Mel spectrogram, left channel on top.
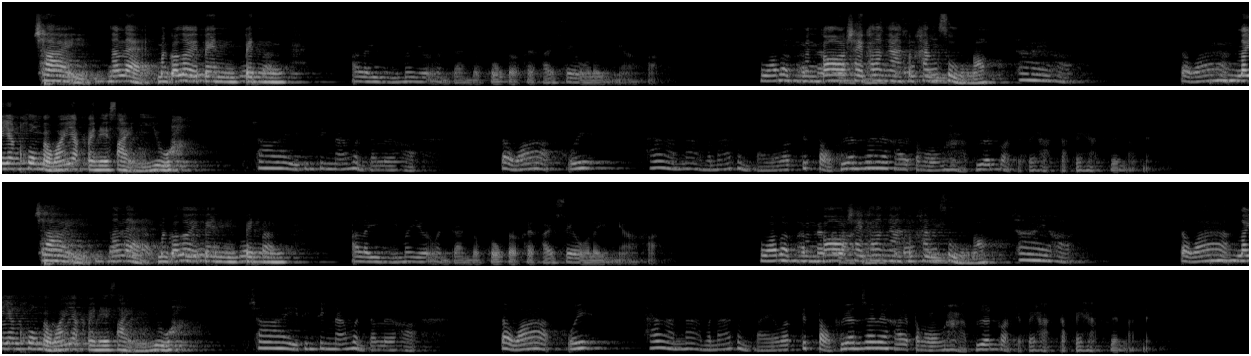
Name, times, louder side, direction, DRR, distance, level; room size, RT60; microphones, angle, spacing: voice 1, 0.3-2.8 7.8-9.9 12.1-14.3, left 2 dB, 55° left, 6 dB, 2.6 m, -30 dB
voice 2, 0.9-1.5 1.8-2.0 2.4-2.7 3.5-6.5 7.6-9.5 10.1-10.7 11.8-12.3 14.9-16.9 17.5-18.4 18.9-23.8, right 2 dB, 50° right, 11 dB, 1.4 m, -37 dB
28.0 x 16.0 x 7.9 m, 0.92 s
head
